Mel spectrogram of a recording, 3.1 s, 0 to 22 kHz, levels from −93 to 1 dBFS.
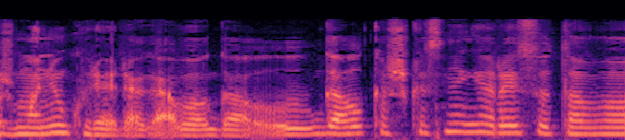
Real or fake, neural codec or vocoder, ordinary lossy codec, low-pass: real; none; AAC, 32 kbps; 14.4 kHz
